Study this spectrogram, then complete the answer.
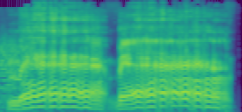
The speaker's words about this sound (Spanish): Poco después, pasó por allí un cordero que al ver a la ratita sintió deseos de casarse con ella.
